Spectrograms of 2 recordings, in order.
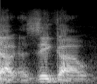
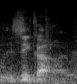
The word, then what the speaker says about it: Zika: goes wrong like Z ziga whatever they call call it zika that's how you say it zika you know they put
